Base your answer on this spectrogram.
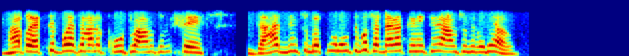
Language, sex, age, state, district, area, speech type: Odia, female, 45-60, Odisha, Kandhamal, rural, conversation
